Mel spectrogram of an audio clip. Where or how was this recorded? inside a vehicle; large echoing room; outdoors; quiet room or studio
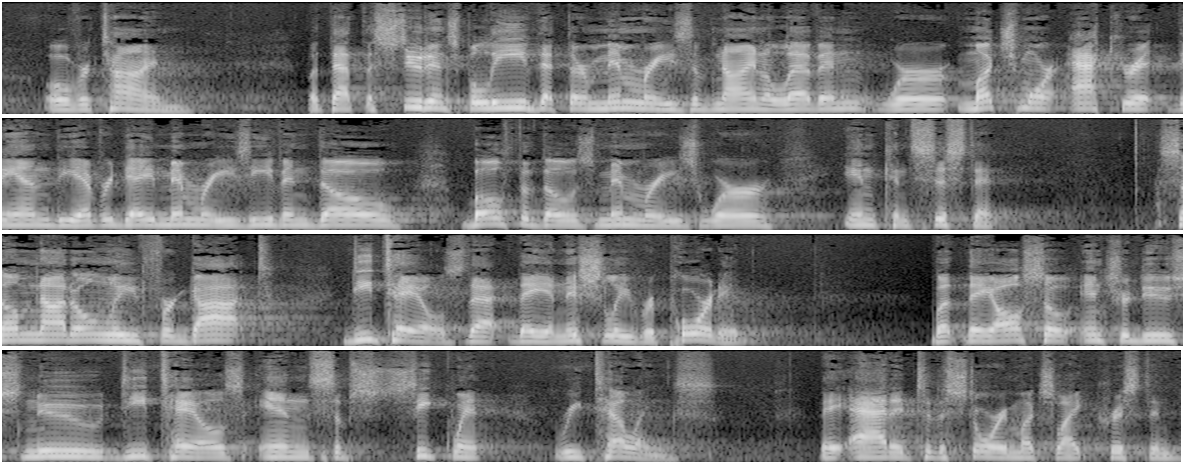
large echoing room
